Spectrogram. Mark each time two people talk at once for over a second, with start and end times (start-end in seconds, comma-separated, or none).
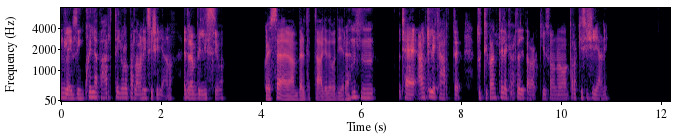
none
